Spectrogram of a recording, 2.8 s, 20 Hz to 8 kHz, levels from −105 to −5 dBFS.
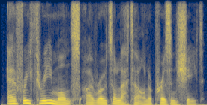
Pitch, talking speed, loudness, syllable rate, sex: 135 Hz, 240 wpm, -16 LUFS, 6.4 syllables/s, male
